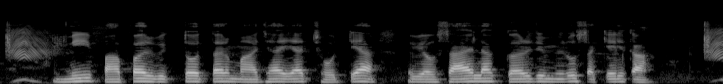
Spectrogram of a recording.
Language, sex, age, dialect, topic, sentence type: Marathi, male, 18-24, Standard Marathi, banking, question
